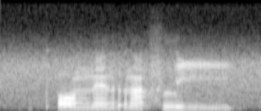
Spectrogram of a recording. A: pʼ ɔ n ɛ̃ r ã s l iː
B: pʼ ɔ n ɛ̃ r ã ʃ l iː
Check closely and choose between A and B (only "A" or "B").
A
